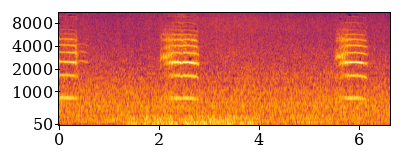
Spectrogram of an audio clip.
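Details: Glossy black cockatoo from a family group in the Pilliga scrub, central NSW, Australia, in late spring, gives three drawn-out, plaintive, slightly nasal wailing calls spaced a few seconds apart over soft hiss.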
